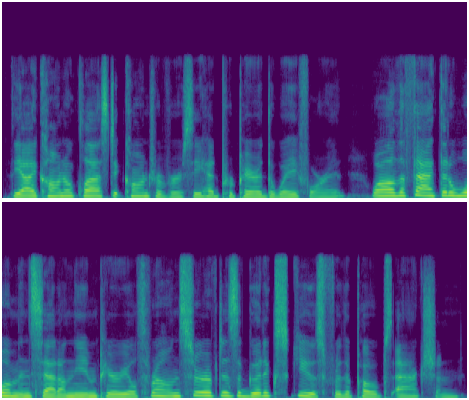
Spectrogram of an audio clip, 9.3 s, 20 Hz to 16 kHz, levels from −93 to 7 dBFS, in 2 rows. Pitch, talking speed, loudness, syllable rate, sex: 220 Hz, 185 wpm, -16 LUFS, 5.4 syllables/s, female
